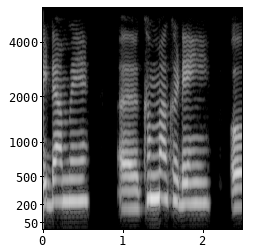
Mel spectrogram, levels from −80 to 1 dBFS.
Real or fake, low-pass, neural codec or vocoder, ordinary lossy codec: real; 5.4 kHz; none; none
